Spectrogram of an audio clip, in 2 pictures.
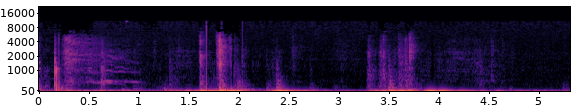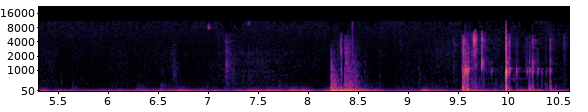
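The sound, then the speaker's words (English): A door is opened and closed as a cat is let out of the room, with a scatter of sharp clicks and clunks spread across several seconds and soft shuffling in between; no one speaks. “And after I just let my cat out of the room before he digs up my carpet.”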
